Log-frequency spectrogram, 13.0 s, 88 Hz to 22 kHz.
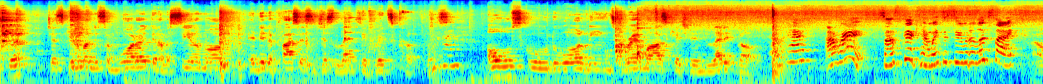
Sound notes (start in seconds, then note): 7.5 pans clanging; 10.4 water running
